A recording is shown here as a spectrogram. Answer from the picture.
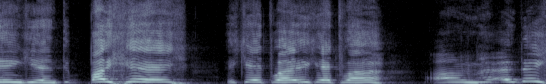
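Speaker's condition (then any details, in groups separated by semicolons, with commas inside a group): Cerebral palsy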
